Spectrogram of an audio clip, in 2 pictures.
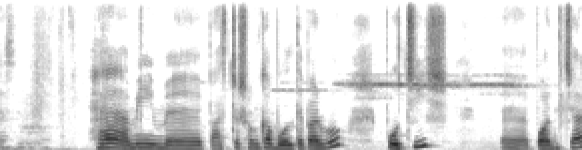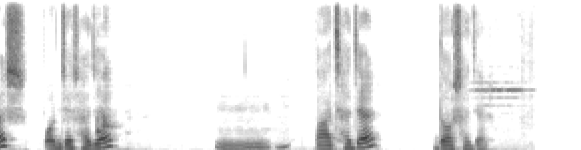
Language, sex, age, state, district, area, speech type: Bengali, female, 30-45, West Bengal, Malda, rural, spontaneous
